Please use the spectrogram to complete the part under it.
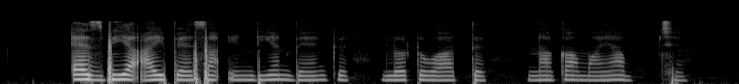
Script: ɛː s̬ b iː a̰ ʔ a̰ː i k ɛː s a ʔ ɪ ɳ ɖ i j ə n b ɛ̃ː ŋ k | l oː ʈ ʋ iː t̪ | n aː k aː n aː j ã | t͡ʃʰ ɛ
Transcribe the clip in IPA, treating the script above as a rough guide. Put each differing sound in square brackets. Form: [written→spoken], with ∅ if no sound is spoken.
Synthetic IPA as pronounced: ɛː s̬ b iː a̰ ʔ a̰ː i [k→p] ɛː s a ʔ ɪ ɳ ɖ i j ə n b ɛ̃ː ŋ k | l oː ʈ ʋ [iː→aː] t̪ | n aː k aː [n→m] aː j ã | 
